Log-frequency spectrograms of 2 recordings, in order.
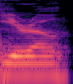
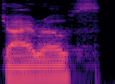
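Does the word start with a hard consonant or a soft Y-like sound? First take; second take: soft Y-like; hard consonant. First: The word starts with a soft Y-like sound. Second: The word starts with a hard consonant sound. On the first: The speaker calls it right. "instead of" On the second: The speaker calls it wrong. "so people don't butcher it like they do gyros"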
